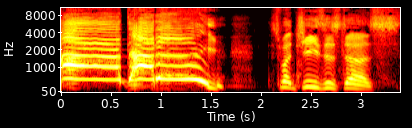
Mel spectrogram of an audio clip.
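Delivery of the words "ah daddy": put-on very high, very loud toddler voice cry. Acting out a two-year-old coming into the room at six in the morning: imitating a two-year-old calling out. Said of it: "like a two-year-old coming into your room".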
